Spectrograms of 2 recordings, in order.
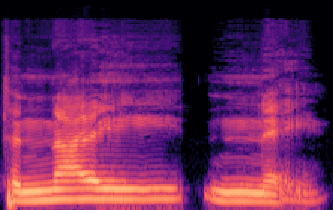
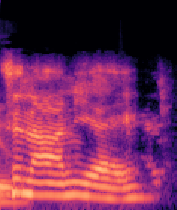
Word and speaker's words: Tananye: so I think Tanai, I may be saying the name wrong, and you can help me, but it's here. So I'm going to pass the stick to you. Tananye.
